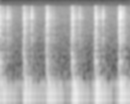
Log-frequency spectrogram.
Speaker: today I'd like to share uh a an experience or a solution I found to rattling wheels or loud wheels or loose bearings if you can hear that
